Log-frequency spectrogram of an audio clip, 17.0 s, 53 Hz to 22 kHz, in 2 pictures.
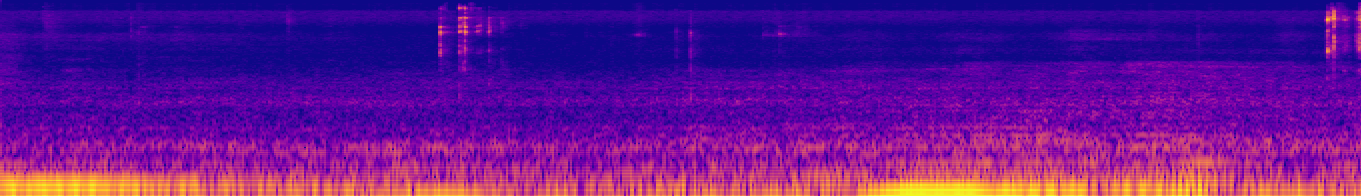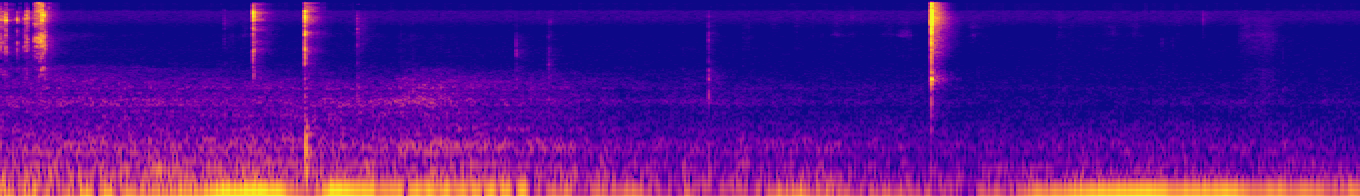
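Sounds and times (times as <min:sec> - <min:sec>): small parts handling noise: 0:02.7 - 0:03.3, 0:08.2 - 0:08.9.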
